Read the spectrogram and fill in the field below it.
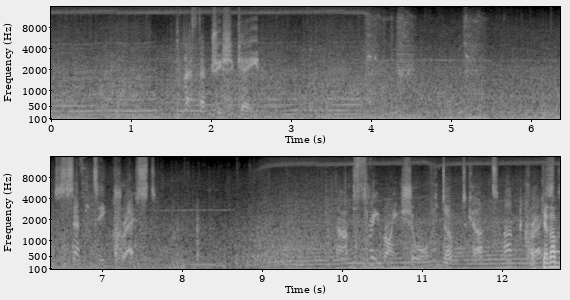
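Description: Tyres crunch and skid on loose gravel.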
